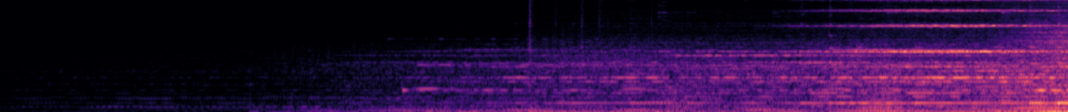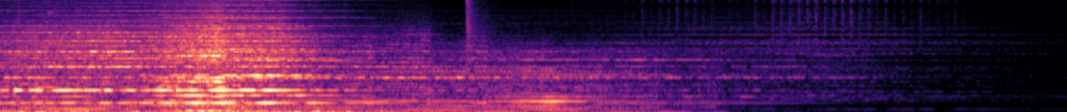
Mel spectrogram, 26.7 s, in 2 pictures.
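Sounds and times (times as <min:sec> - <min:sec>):
tense room tone: 0:05.4 - 0:24.9.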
